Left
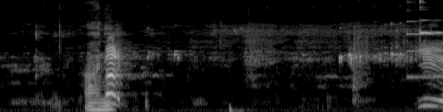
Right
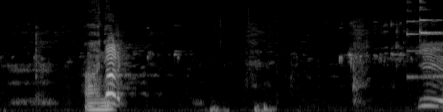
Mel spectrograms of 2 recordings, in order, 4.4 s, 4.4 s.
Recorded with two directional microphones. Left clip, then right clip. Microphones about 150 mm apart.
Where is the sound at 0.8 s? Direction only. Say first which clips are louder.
Left 1 dB; 15° right (ahead or behind).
